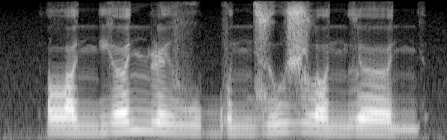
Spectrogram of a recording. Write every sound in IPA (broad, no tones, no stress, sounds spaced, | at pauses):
lˠ e nʲ j œ nʲ ɭ e v u b o nʲ z u ʒ l ɔ nʲ l œ nʲ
